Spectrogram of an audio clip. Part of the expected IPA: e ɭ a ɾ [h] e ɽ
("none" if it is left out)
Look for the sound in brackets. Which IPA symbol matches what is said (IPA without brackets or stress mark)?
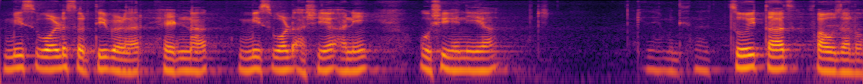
h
